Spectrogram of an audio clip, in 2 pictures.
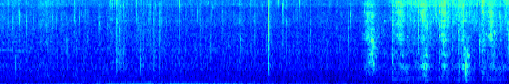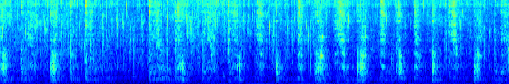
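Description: Star anise and cashew nuts fry in a pan of oil, a steady close sizzle that grows busier partway through, with scraping stir strokes and crackles over it; no one speaks.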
